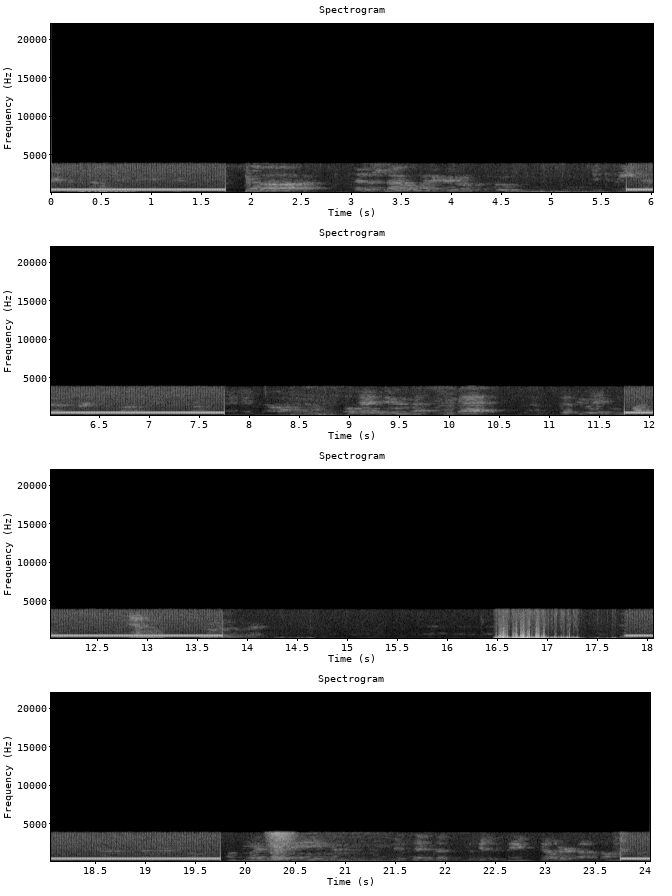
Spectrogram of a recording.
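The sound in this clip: Telephone tones sound while calling an office extension: four long, steady bursts of the same tone, with an automated voice speaking in the gaps between them.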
